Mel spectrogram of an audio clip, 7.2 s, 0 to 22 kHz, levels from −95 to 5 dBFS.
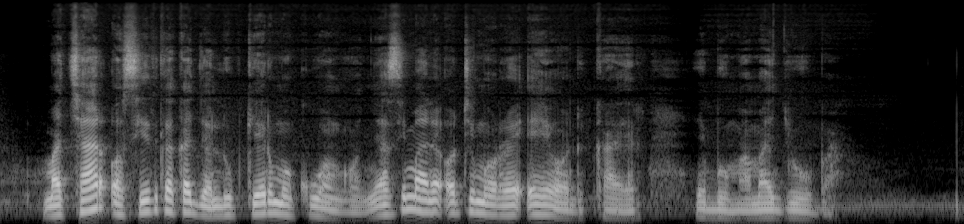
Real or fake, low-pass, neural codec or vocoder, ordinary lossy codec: fake; none; vocoder, 44.1 kHz, 128 mel bands every 512 samples, BigVGAN v2; none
